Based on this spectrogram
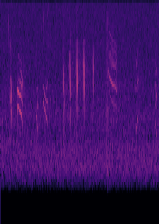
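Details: Golden-backed Mountain-tanager in misty, stunted elfin forest near the treeline on the eastern slope of the Peruvian Andes; brief, sharp high chips and short rising and falling notes, scattered irregularly over about three seconds.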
